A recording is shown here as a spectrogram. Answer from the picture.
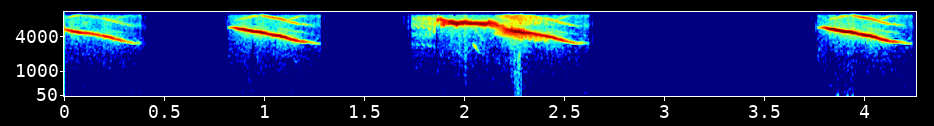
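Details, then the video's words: Common starling lure mix for trapping: clear, high whistles that slide steeply downward, four in about four seconds; the third is longer, rougher and more buzzy. No other sounds. "خلطة لصيد الزرزور الشائع | Common Starling Mix"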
